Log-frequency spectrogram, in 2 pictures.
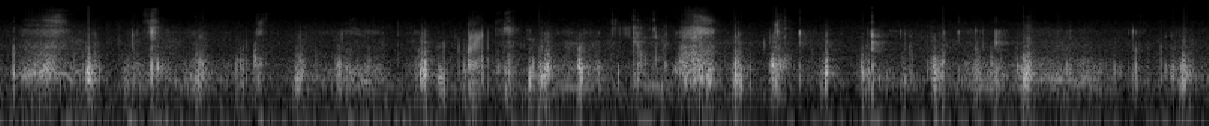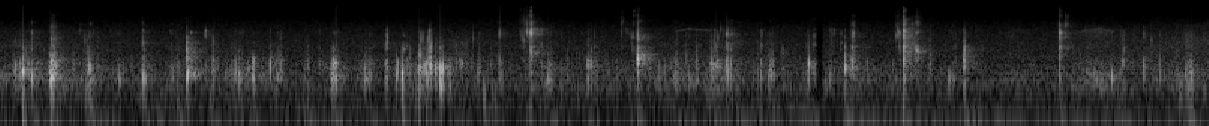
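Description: A person chewing a bite of soft coconut-coated custard milk roll close to a microphone, with many short, sharp mouth clicks coming irregularly.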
